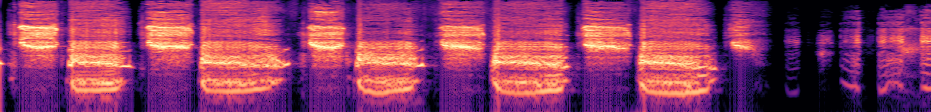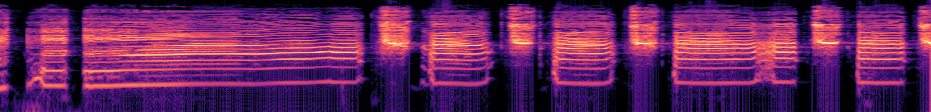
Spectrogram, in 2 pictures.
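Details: Braying donkey, angry or afraid: a quick series of harsh, pulsed gasping notes, then a long drawn, smoother tonal honk, followed by rapid choppy repeated hee-haw bursts.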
